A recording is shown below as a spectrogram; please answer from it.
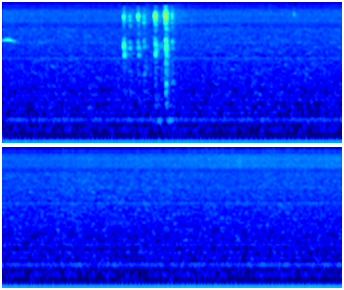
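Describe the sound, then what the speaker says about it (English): A short flurry of computer keyboard keystrokes while a message is typed out, faint clicks over a steady low electrical hum, followed by several seconds of only background noise. "I'm just typing out a message in the Oswald Discord."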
